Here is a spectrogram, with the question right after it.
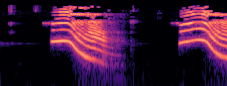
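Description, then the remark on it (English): An imitated cow call: two loud, drawn-out bleating moos, each about half a second long, sliding downward in pitch, with a short pause between them and no talking. “So when you throw it in your mouth, you're basically going, so I'll do a cow.”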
